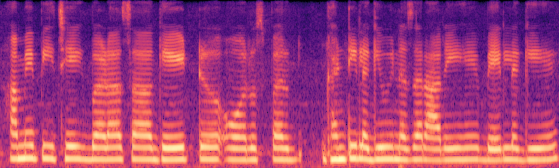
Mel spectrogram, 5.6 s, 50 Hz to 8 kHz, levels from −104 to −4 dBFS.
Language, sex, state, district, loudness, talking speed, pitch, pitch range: Hindi, female, Madhya Pradesh, Bhopal, -14 LUFS, 195 wpm, 210 Hz, 200-215 Hz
